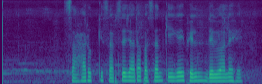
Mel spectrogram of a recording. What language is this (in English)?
Hindi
